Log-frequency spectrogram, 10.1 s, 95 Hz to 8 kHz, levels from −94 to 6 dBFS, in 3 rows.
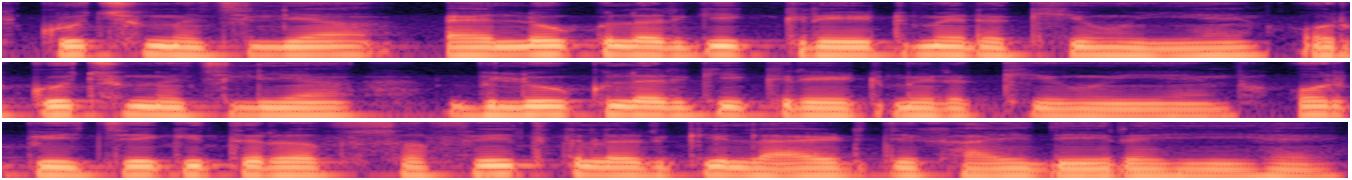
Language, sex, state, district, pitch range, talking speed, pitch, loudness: Hindi, male, Jharkhand, Sahebganj, 110-120 Hz, 195 wpm, 115 Hz, -15 LUFS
